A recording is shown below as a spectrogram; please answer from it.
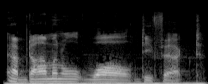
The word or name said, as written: abdominal wall defect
